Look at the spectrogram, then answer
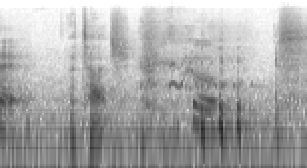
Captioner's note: interviewee giggles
